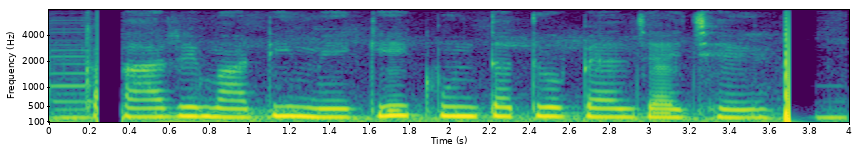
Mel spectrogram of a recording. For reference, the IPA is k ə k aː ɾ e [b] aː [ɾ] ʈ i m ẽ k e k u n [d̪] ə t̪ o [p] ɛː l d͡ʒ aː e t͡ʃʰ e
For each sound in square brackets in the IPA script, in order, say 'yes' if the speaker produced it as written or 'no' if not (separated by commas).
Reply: no, no, no, yes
